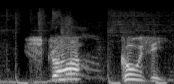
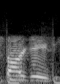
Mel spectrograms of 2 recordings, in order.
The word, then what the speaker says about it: Strawgoozy: AZ Wildcat 83, Joey, my man, let me get it right. Strawgoozy. How about that? I said it right. Not Stargazy.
